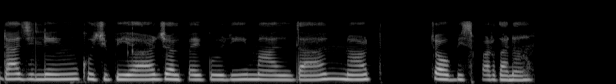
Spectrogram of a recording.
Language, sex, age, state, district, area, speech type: Nepali, female, 45-60, West Bengal, Darjeeling, rural, spontaneous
